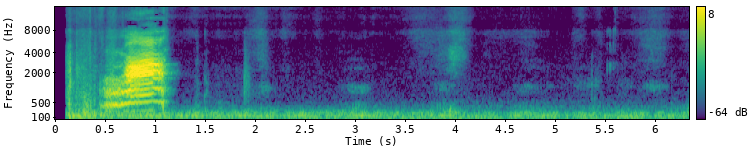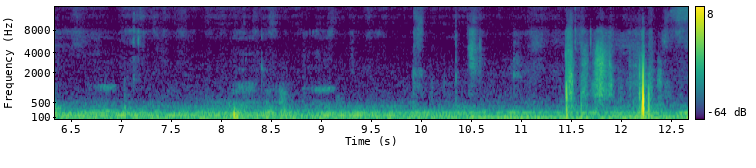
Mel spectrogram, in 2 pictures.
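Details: Cat purring: a loud, short meow opens the recording, then a soft, low, steady rumbling purr continues to the end, broken by a couple of faint clicks.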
